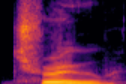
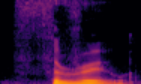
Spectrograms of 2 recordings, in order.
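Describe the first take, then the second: First: The word begins with a plain t sound. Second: The word begins with a soft th sound. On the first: The speaker calls it wrong. "This is common for people from Malaysia or from Singapore to say true" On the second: The speaker calls it right. "I think she wanted to say through"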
